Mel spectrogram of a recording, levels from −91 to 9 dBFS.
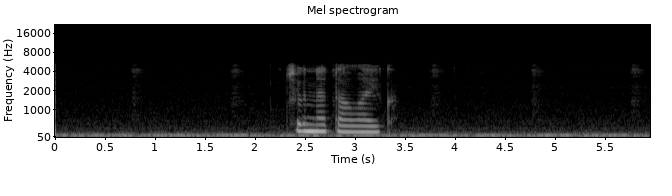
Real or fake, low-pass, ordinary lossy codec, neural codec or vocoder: real; 5.4 kHz; none; none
